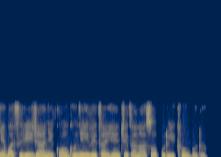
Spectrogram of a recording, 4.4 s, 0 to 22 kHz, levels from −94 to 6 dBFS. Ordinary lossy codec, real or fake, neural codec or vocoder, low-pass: Opus, 16 kbps; real; none; 7.2 kHz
